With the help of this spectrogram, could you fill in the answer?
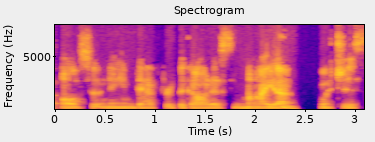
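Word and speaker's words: Maia: May is also named after the goddess Maya, which is spelled M-A-I-A, and also we go into the Pleiadian lineup, which is May 15th through the 22nd.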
